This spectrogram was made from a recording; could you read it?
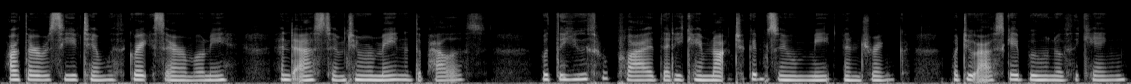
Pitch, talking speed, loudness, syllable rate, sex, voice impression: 205 Hz, 185 wpm, -19 LUFS, 4.9 syllables/s, female, very feminine, young, very thin, relaxed, very weak, slightly dark, very soft, muffled, fluent, raspy, cute, intellectual, slightly refreshing, very sincere, very calm, friendly, slightly reassuring, very unique, elegant, slightly wild, very sweet, slightly lively, kind, very modest, very light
